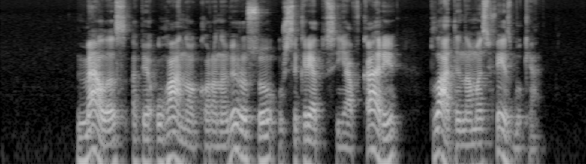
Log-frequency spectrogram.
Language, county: Lithuanian, Vilnius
